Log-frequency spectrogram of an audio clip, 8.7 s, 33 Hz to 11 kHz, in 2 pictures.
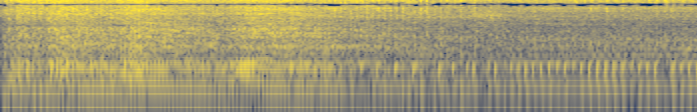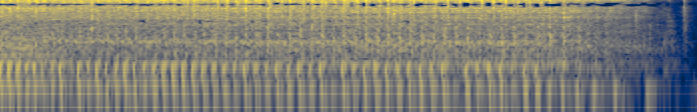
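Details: Old Yamaha YTM200 three-wheeler single-cylinder, after sitting outside about 10 years, on a different carb after a failed Amazon carb. Idles and revs with a quick, regular light tick that follows engine speed; source not pinned down.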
